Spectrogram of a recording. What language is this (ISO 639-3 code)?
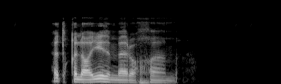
kab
